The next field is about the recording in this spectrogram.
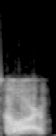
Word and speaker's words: Corps: C-O-R-P. Everybody knows that's pronounced core.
